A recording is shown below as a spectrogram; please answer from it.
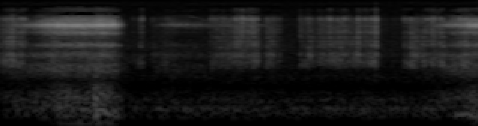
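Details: Jiji, a sleeping pet Miniature Schnauzer, gives one rough low snore lasting about a second, then quiet breathing, and a second snore begins at the end.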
